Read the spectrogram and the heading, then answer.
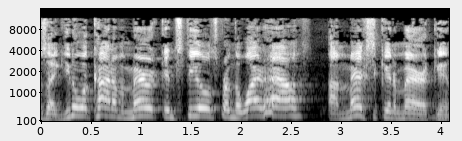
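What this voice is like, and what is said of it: Put-on Southern redneck accent. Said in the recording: “I'm offended by that accent. Why do I gotta be Southern? ... you go Southern ... You're all redneck now.”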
